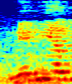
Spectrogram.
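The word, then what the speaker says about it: cnemial: And next character, nemial crest. I already depicted to you nemial crest. Nemial crest. That is called as tibial crest also. Tibial crest Okay? In Nemial, see the silent inphonetically, and that is called Nemial crest or tibial crest.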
